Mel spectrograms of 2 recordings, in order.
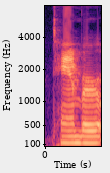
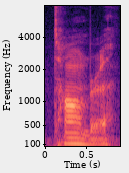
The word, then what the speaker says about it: timbre: Now, it's spelled like it should be timber, but it's actually, for complicated etymological reasons, pronounced timbre, or if you're being super fancy, timbre. I don't care how you pronounce it, and I mess it up all the time, but I'm going to generally try and stick to timbre.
